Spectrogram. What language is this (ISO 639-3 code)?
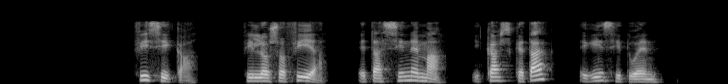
eus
